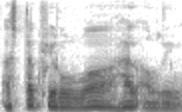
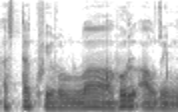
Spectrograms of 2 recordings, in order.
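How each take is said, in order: First: The vowel after Allah is an 'a' sound. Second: The vowel after Allah is a 'u' sound. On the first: The speaker calls it right. "yang betul adalah ... Jadi di fathah" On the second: The speaker calls it wrong. "Allah di situ di dhammah"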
